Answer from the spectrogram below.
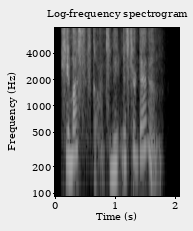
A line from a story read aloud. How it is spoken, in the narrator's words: Cassandra exclaimed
